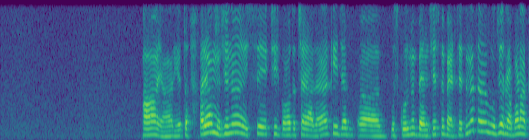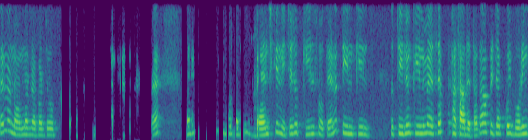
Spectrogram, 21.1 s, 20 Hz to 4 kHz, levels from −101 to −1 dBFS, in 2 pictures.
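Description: From 11.77 to 11.83 s, a brief scrap of a second voice comes through, about 25 dB below the main speech. It is other side's voice leaking through. Its likely cause is a loudspeaker echo that the echo canceller did not fully remove from the microphone. It is faint and very short.

From 11.91 to 13.65 s, the speech is suppressed in double talk. Both sides were likely talking at once, and the echo canceller turned down the whole signal. The speech falls away in pieces, by as much as 40 dB at its deepest. Across the stretch it is cut for roughly one and a half seconds.

From 14.2 to 15.79 s, the same suppression returns. The speech again dips and drops out in fragments, down by as much as 40 dB. Again it is cut for roughly one and a half seconds. Inside this stretch, from 15.64 to 15.69 s, another short scrap of the other side's voice leaks through, about 30 dB below the speech. All of it is heard through the call path's narrow band, with nothing above 4 kHz.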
